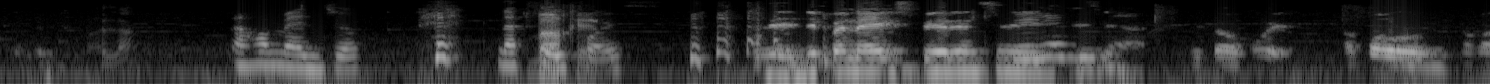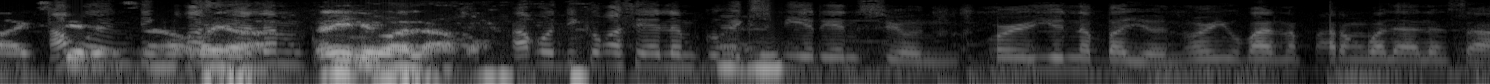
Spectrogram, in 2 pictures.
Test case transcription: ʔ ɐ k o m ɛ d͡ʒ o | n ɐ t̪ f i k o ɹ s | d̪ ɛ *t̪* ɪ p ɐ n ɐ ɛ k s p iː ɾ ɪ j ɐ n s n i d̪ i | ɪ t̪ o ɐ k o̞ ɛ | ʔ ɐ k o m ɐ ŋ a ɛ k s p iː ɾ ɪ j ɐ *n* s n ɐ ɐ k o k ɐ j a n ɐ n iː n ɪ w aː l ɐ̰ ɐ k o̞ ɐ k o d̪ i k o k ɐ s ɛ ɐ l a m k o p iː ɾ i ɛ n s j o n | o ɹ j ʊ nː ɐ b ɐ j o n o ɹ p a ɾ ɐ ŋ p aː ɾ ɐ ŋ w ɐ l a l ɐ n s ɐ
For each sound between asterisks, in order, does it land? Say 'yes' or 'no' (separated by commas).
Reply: no, yes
